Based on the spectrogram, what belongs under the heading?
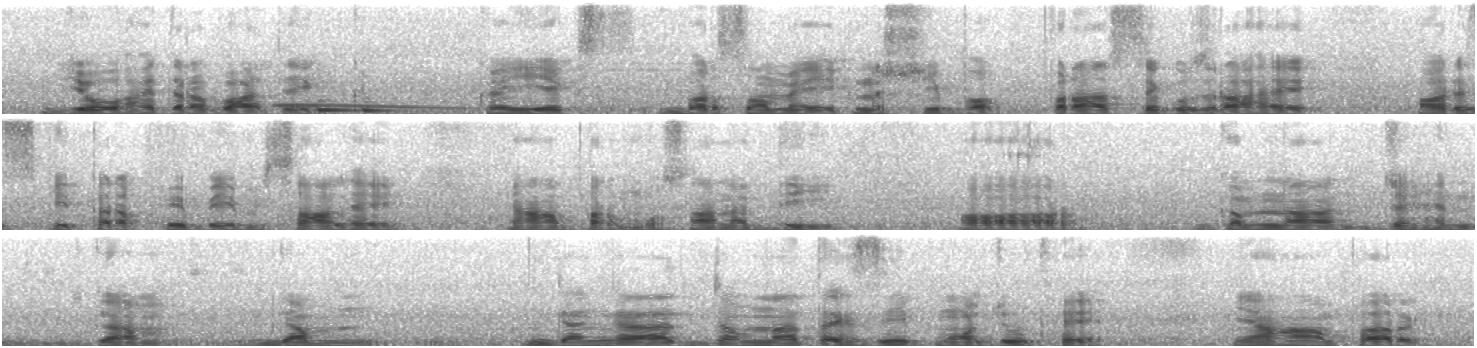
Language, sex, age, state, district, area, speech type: Urdu, male, 30-45, Telangana, Hyderabad, urban, spontaneous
